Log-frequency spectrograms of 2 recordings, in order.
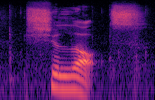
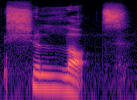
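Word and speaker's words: Shalott: okay well okay so we've got Camelot and shalat okay Camelot straight and shalat sure that's it's good okay that's a lot it's important because then it rhymes okay and the other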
